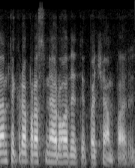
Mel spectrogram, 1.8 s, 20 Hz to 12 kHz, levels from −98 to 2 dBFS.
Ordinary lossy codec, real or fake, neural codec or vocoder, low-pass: Opus, 24 kbps; fake; vocoder, 22.05 kHz, 80 mel bands, Vocos; 9.9 kHz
